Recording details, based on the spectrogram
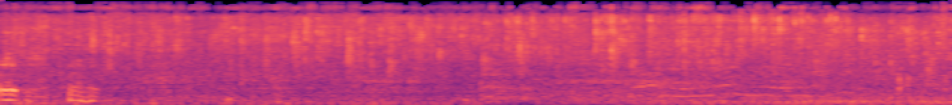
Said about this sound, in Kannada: ಮಳೆ ಜಾಸ್ತಿ ಮಳೆ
